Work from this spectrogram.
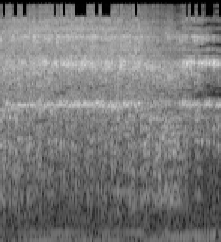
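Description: A steady, piercing high squeal rides over a low engine hum: a slipping drive belt.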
